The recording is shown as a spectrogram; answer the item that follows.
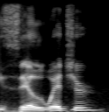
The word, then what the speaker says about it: Zellweger: So I know Renee Zellweger.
